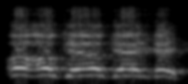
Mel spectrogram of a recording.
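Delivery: high, loud frightened okays; nervous okays. Retold or imitated. Customers backing away from the gunman, loud and frightened. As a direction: back off fast, terrified of the gun. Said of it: "We're going".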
